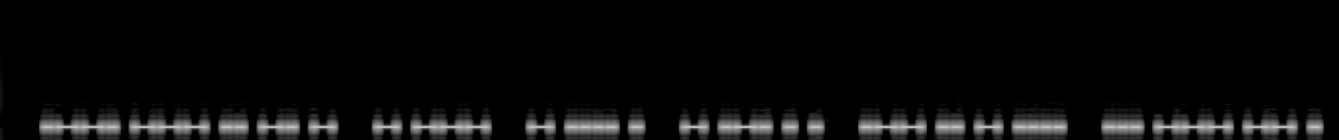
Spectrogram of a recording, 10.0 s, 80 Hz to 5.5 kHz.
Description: Morse code, heard as a keyed tone, about 25 wpm, 600 Hz. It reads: POINT TO THE TREE WITH SOME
